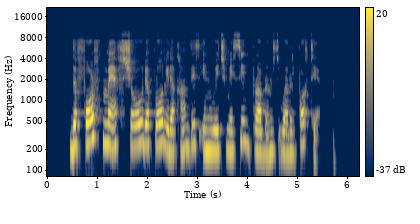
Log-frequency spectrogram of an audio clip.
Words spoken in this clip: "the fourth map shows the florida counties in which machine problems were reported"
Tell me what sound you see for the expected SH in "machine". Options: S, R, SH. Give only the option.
S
